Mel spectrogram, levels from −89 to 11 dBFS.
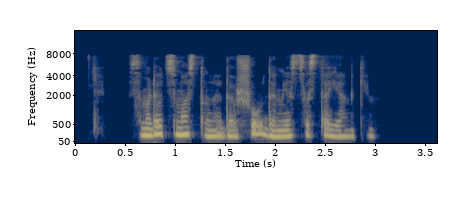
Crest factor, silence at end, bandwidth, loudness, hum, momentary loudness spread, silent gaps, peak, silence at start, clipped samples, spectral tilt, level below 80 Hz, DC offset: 16 dB; 0.65 s; 8.2 kHz; -23 LUFS; none; 16 LU; none; -8 dBFS; 0.55 s; under 0.1%; -5.5 dB/octave; -66 dBFS; under 0.1%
